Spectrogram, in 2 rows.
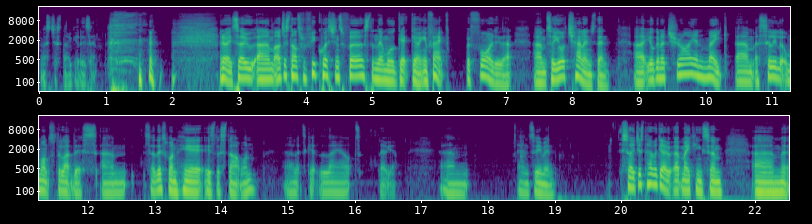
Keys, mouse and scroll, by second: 9.8-12.4 middle drag, 12.4 click, 15.9 click, 16.6-18.0 middle drag, 18.0 KP_Decimal, 18.5 scroll down 1, 19.0-22.0 middle drag.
